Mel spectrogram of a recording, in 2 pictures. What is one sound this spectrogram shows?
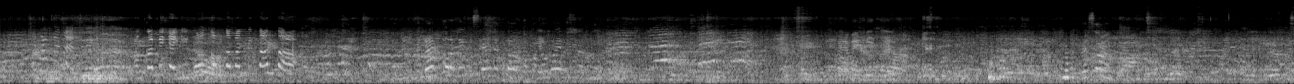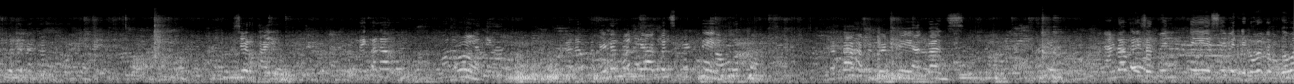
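A middle-aged woman talks with animation close by.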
